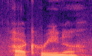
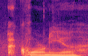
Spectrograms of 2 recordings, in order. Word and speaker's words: Ocarina: though back then I didn't know how to pronounce Ocarina. I thought it was like Acornia or something like that.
